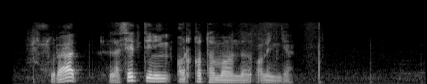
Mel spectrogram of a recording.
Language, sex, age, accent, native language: Uzbek, male, 18-24, Namangan, Uzbek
